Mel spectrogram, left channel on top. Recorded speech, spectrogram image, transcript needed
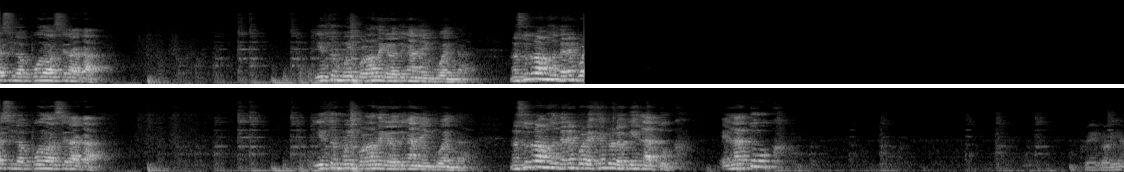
si lo puedo hacer acá. Y esto es muy importante que lo tengan en cuenta. Nosotros vamos a tener, por ejemplo, lo que es la TUC. En la TUC,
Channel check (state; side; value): drops out; left; at 5.9 s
